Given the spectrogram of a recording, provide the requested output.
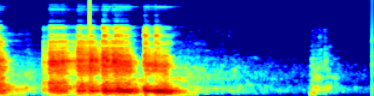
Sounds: Throat clearing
